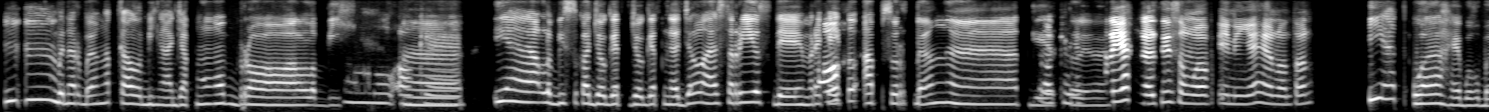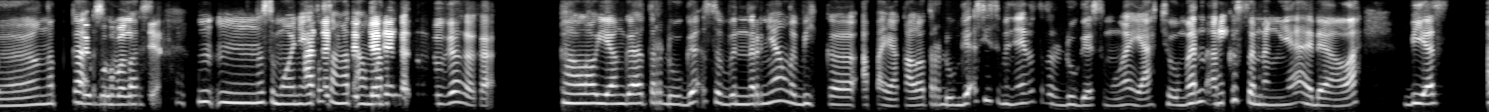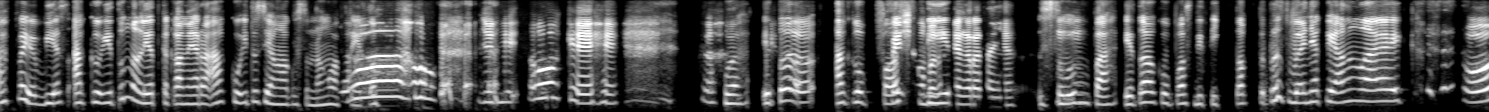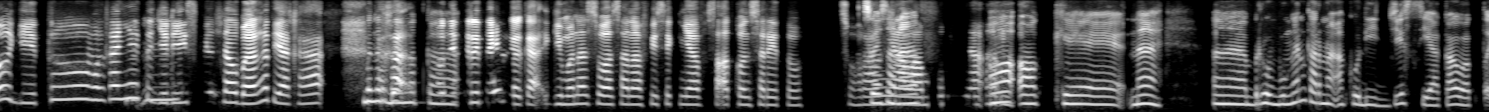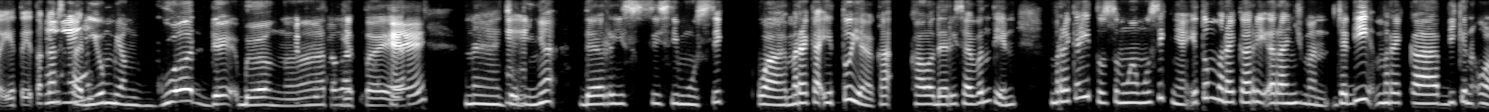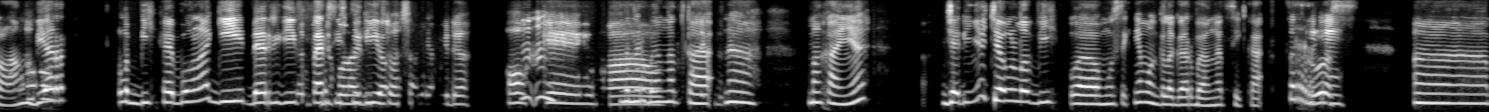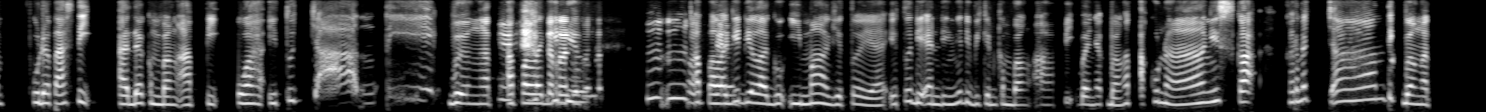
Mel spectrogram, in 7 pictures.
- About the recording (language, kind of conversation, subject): Indonesian, podcast, Apakah kamu punya cerita menarik tentang konser yang paling kamu ingat?
- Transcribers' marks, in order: tapping; in English: "absurd"; chuckle; laughing while speaking: "Wow"; chuckle; in English: "like"; chuckle; put-on voice: "gede"; other background noise; in English: "re-arrangement"; put-on voice: "cantik"; laughing while speaking: "Ih"; in English: "ending-nya"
